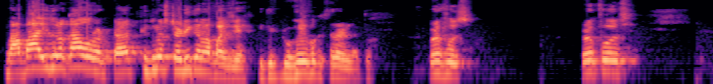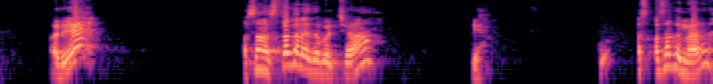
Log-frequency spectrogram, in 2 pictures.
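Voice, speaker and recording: A father at home coaxes his small child toward bed, repeating gentle calls over and over. His voice sits a little high and stays soft and patient. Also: animated, a little slow, long pauses. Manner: soft, coaxing, repetitive. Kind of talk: coaxing a small child to sleep.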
